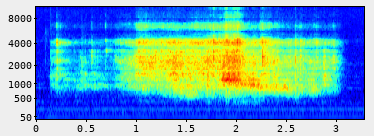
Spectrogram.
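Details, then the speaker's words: Tomy 2010 Harry Potter Monster Book of Monsters toy, sold faulty as stuck shut: a short motor whir with a dry scraping grind for about two seconds, yet nothing releases; the belt-driven latch mechanism is jammed. "i think that's the right noise to suggest that it's opening but it still isn't opening"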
